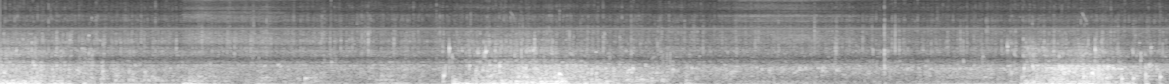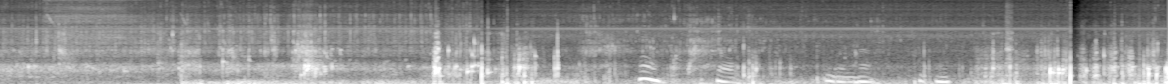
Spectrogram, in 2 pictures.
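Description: Water swirls and rumbles, muffled underwater.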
